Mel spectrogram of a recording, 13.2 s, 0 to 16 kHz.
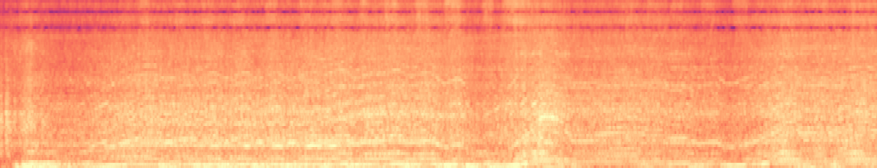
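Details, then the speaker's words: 2008 Mercedes CLS 550 held at raised rpm right after new spark plugs: smooth, even running with no misfire stumble or knock. Normal revving. "That sounds healthy. It's all good. We all good."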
